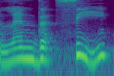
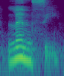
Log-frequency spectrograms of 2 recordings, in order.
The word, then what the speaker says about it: Lindsay: When it comes to pronunciation, I want to accentuate that D that is present as well. Lindsay. I usually say Lindsay. A little slight D. Lindsay. It's just so subtle that you can barely catch it unless I slow down.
